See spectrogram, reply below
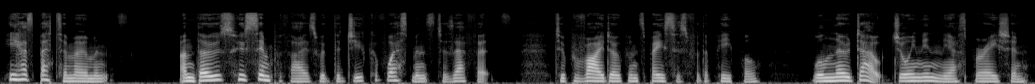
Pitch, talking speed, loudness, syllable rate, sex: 155 Hz, 160 wpm, -20 LUFS, 5.2 syllables/s, female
